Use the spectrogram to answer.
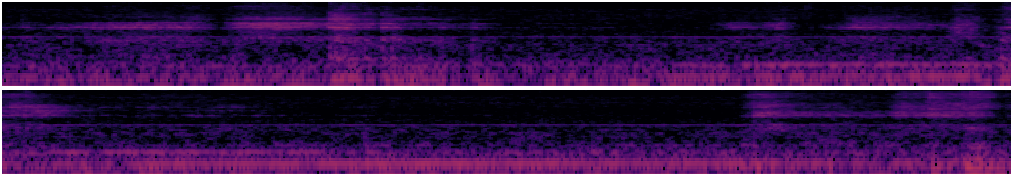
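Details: Sleeping Great Pyrenees breathing quietly with a low rumbling snore and occasional soft snorts; owner worries breathing sometimes stops and wonders about sleep apnea, though no clear pause is heard; snoring.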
